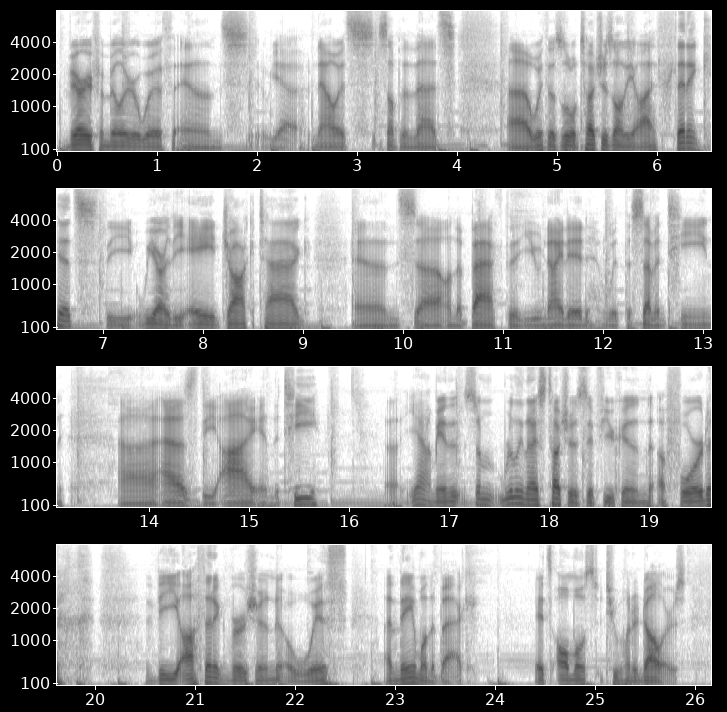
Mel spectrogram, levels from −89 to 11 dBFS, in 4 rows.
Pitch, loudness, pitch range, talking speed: 80 Hz, -29 LUFS, 75-90 Hz, 150 wpm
